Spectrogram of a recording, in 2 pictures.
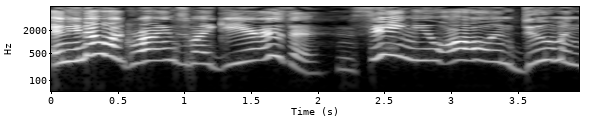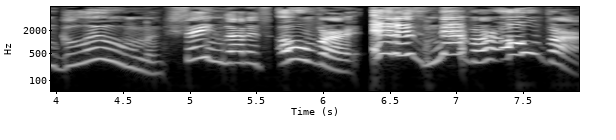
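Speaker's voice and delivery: shouting. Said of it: "Sorry that I just yelled".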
